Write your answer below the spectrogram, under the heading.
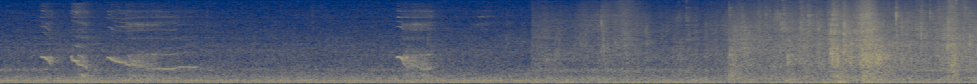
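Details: Shiba Inu at a rural home in Aomori, Japan, during a winter blizzard with strong west wind, before a walk: a few high, wavering whines rising and falling, then roaring wind gusts take over the second half.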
